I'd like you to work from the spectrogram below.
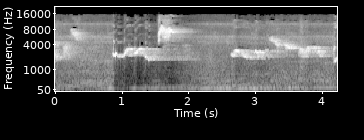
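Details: Orange-headed thrush (anis kembang), Java, in very loud, clear, sharp song: ringing whistled phrases, one with a high piercing note, then rising and falling slurred whistles repeated closely over low hum.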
